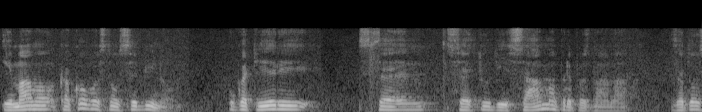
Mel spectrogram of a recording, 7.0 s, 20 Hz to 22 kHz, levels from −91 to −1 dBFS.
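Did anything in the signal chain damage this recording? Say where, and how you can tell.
Yes. Comfort noise in place of the background appears at 1.90 to 2.30 s, 3.22 to 3.60 s and 6.40 to 6.72 s. The room noise, sitting about 26 to 28 dB below the loud speech, turns flat and textureless and drops about 2 to 3 dB. This is likely discontinuous transmission in the call path, with the receiver synthesising noise during pauses. A noise gate would leave silence instead.

Sound dropped by the voice detector occurs at 3.70 to 3.80 s. About 100 ms of speech gives way to the same steady synthetic noise and then resumes. The likely cause is the sender's voice detector misjudging the speech as background. Packet loss would instead leave a gap, a click or a smeared concealment artefact, not clean comfort noise.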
